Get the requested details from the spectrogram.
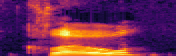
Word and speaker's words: Claux: And his name is Nicolas Claux, C-L-A-U-X. It's French. So I'm going to assume that it is pronounced similar to faux.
